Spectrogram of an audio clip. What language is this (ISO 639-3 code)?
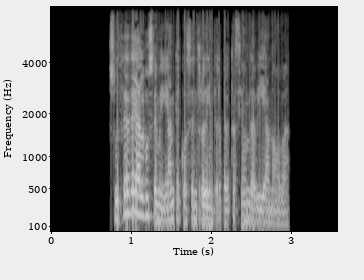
glg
